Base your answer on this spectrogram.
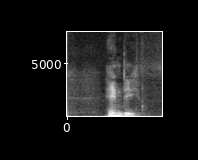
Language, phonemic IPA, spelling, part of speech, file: Dutch, /ˈɦɪn.di/, Hindi, proper noun, Nl-Hindi.ogg
- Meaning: Hindi (language)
